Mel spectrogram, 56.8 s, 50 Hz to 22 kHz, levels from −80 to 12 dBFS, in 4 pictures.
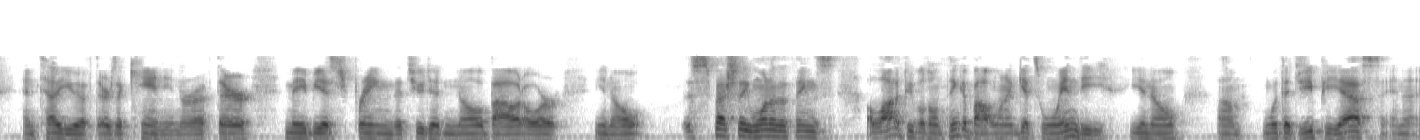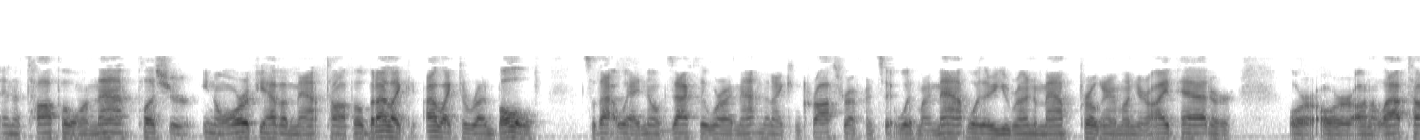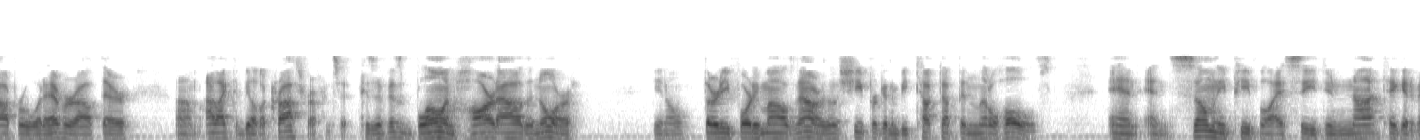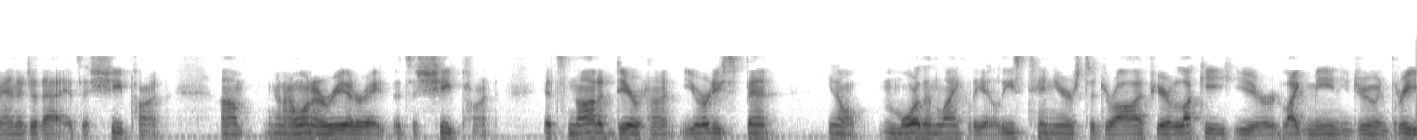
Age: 30-49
